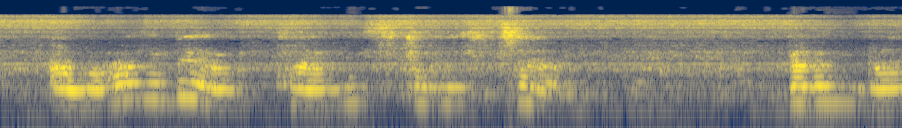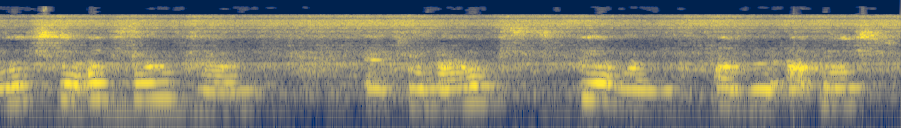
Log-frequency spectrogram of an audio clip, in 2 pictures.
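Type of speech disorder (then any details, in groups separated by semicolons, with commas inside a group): Flaccid dysarthria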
